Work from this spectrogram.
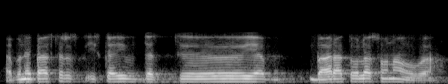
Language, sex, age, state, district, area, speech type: Hindi, male, 45-60, Madhya Pradesh, Gwalior, urban, conversation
